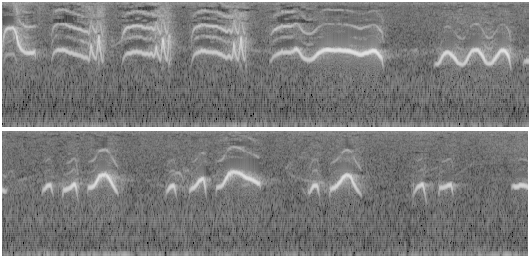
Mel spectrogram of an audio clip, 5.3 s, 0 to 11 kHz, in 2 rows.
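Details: Chinese hwamei singing, recorded 12 April 2009: loud, varied whistled phrases, fast repeated rising-falling notes and slurred trills in bursts, some phrases sweeping upward, with faint background hiss.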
